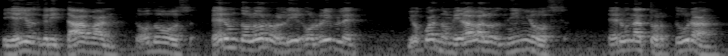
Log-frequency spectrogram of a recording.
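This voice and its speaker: A man's voice: a little high, normal speed, fairly bright tone. A man giving a personal religious testimony, retelling it fervently with lots of repetition. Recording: roomy sound from a distant mic.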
